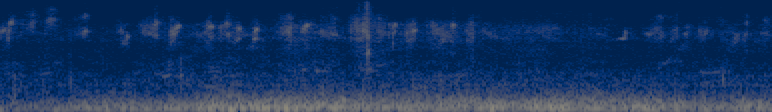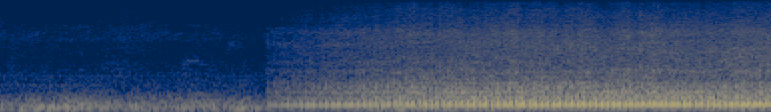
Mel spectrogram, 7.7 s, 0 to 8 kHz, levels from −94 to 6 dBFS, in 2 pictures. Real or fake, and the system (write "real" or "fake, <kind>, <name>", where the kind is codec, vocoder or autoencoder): fake, autoencoder, DAC-VAE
